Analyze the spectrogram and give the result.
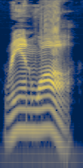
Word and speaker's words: Renoir: Anyhow, her last name is R-E-N-O-I-R. And that Frenchy feller said you're supposed to pronounce it Renoir. And I said, well, why don't you spell it R-E-N-W-A-H, Renoir? And he said, I don't know, but that's how you say it.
